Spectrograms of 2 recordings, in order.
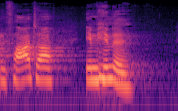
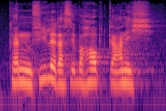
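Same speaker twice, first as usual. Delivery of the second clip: ordinary delivery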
